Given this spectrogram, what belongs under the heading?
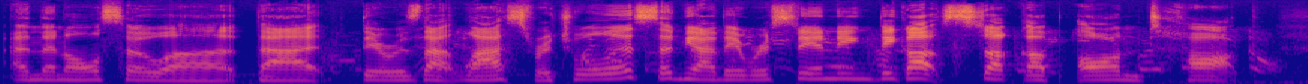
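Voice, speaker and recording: A woman's voice: mid-range voice, steady tone, measured pace, a bit bright. A woman doing casual live gaming commentary, informal and sweary, chatting with her viewers. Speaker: game streamer, host.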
